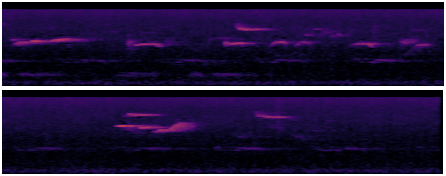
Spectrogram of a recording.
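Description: Faint birdsong in the woods: several short, high chirps and whistled notes from small birds, scattered through, over a fainter, lower note that repeats about once a second.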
